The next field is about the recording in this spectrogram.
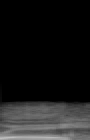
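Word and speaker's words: Huet: it was crystal balue way in net and when your name should rhyme with a net but doesn't as is the case with the way then instead his name is the way cuz he gives the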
